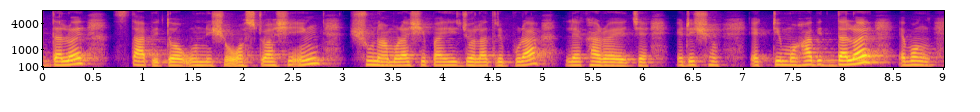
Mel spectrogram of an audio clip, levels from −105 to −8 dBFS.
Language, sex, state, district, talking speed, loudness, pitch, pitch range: Bengali, female, Tripura, West Tripura, 105 wpm, -19 LUFS, 190 Hz, 180-205 Hz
